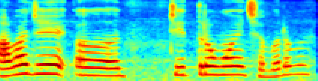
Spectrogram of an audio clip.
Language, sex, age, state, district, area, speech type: Gujarati, female, 30-45, Gujarat, Rajkot, urban, spontaneous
